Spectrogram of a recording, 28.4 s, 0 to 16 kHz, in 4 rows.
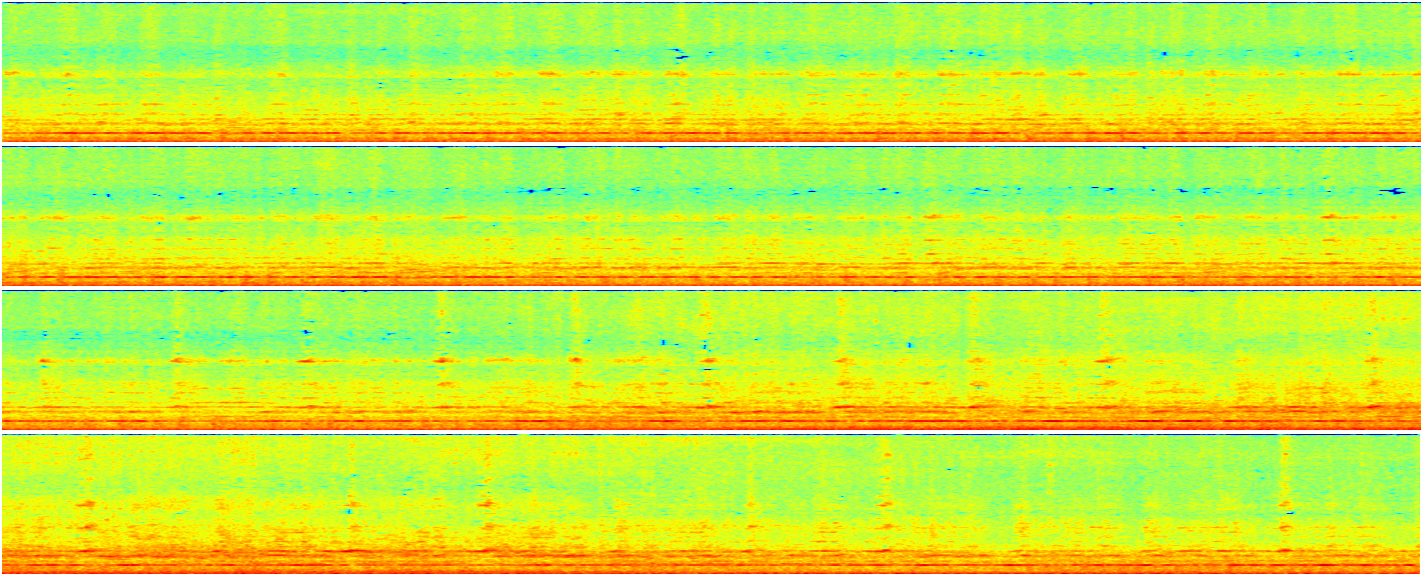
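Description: Jet HBS-1018W horizontal bandsaw running, its 2 HP single-phase motor humming steadily under a constant high squeal from the blade, which runs without coolant and so squeaks. It grows slightly louder after about 18 seconds.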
